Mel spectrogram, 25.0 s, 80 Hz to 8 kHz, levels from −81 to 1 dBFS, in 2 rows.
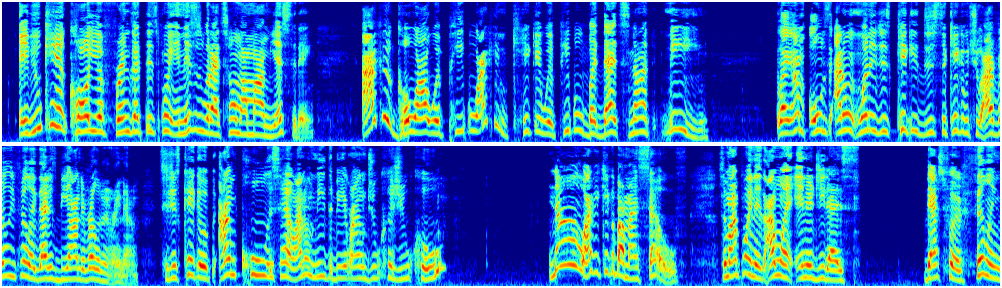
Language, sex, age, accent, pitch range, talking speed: English, female, 20-39, American, 245-315 Hz, 230 wpm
